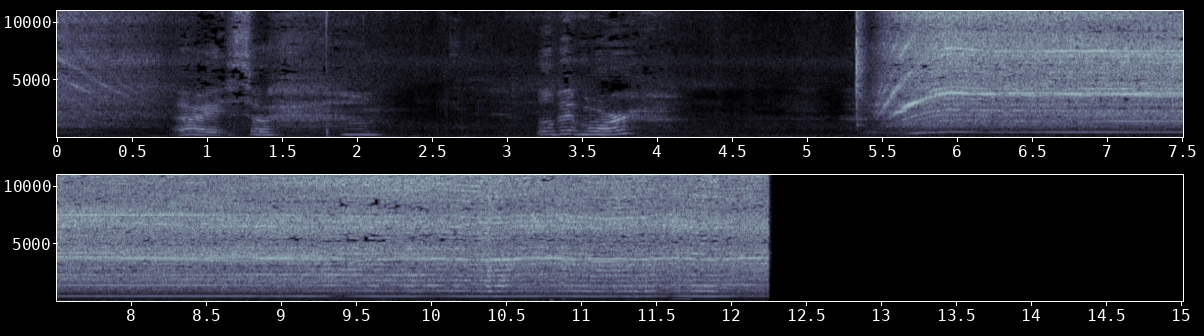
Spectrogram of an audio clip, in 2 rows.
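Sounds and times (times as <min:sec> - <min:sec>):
rotary tool whining carving wood: 0:00.0 - 0:00.8, 0:05.3 - 0:12.3.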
